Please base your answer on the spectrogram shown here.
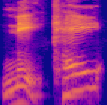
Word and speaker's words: knee: That's a word with a silent K, knee, Knee.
